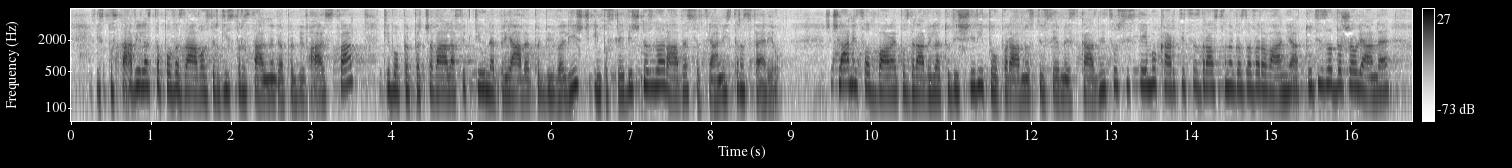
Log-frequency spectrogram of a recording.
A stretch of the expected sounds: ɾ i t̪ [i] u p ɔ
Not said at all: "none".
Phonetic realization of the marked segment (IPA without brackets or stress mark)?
ɛ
